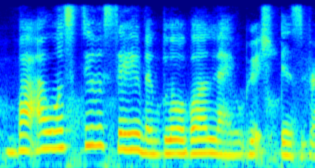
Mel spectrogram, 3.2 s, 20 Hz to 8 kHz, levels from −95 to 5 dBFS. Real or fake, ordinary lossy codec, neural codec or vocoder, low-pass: fake; none; codec, 16 kHz, 1 kbps, FreqCodec, larger model; 7.2 kHz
